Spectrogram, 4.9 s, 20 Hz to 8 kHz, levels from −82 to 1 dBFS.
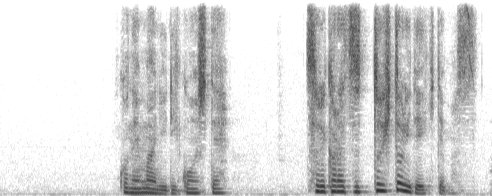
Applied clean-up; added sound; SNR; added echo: none; Bowed string instrument; 17 dB; none.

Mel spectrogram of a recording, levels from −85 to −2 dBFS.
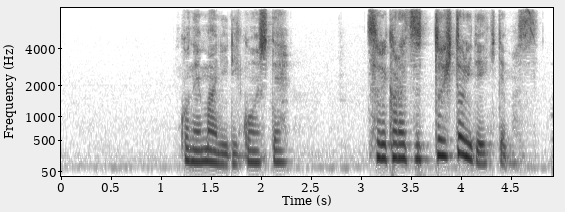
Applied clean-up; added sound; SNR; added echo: none; none; none; none.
